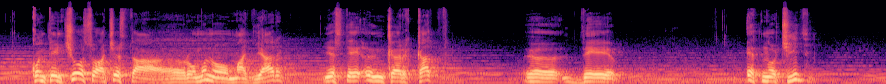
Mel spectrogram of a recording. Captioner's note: Hungarian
